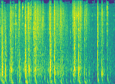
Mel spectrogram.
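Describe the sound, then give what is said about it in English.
Horses' hooves clatter as riders set off together, a rapid, uneven stream of sharp clip-clop hits that overlap in a busy, galloping rhythm. “They ride off in the opposite direction.”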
